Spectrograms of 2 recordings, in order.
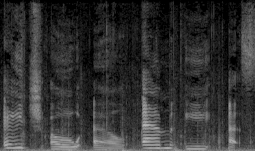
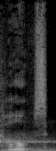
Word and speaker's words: Holmes: She was pronouncing it the French way. It's spelled H O L M E S.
